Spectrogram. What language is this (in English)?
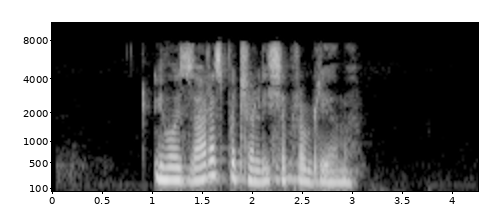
Belarusian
